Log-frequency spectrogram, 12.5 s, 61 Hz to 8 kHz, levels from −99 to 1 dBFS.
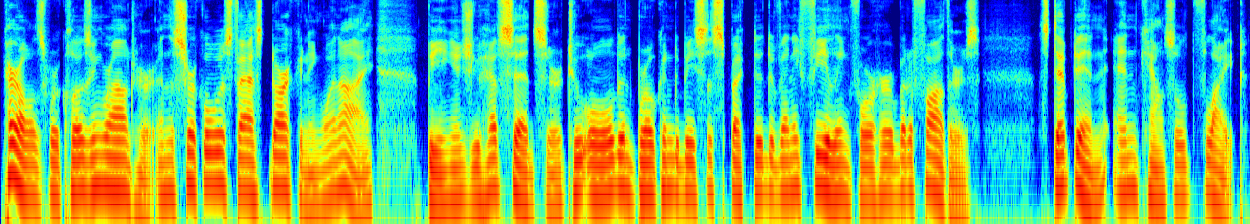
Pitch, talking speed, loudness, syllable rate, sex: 110 Hz, 180 wpm, -18 LUFS, 4.9 syllables/s, male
